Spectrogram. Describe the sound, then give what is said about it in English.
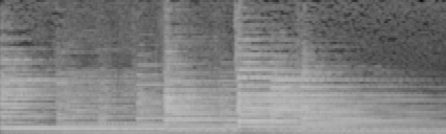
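The clock-tower bells of the Spassky Tower at the Kremlin in Moscow chime in a slow melodic sequence, each strike ringing with rich overtones that blend into a sustained, resonant wash, loud and spacious with no voices. “Oswald likely heard these famous chimes of the Spassky Tower in the Kremlin”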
